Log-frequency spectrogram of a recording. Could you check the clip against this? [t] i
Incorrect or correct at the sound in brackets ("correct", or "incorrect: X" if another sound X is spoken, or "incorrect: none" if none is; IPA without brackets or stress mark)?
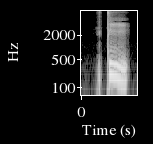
correct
